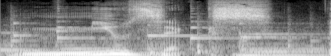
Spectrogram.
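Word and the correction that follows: muzjiks: Muzhiks. – Muzhiks. Okay. So it's not musics. It's muzhiks.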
